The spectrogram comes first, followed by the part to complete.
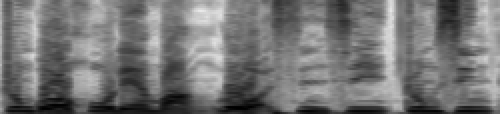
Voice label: "zhong1 guo2 hu4 lian2 wang3 luo4 zhong1 xin1", Chinese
